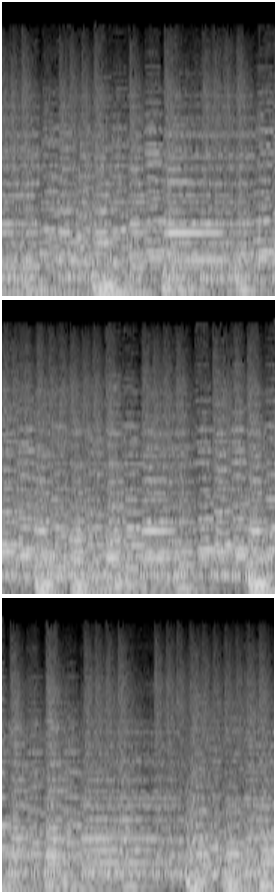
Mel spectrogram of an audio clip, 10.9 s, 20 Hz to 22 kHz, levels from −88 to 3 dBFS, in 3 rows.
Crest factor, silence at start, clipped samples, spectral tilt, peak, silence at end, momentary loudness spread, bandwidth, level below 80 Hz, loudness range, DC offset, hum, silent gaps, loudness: 14 dB; 0 s; under 0.1%; -5 dB/octave; -6 dBFS; 0 s; 4 LU; 16.5 kHz; -30 dBFS; 2 LU; under 0.1%; none; none; -20 LUFS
